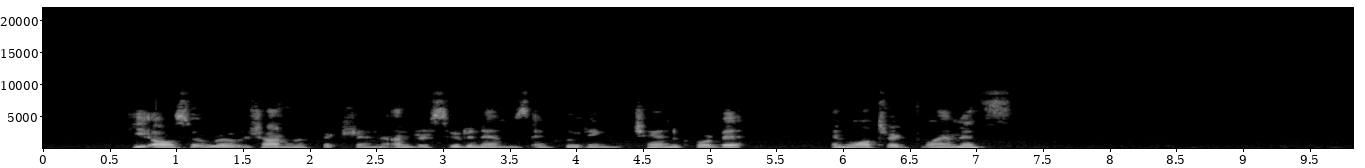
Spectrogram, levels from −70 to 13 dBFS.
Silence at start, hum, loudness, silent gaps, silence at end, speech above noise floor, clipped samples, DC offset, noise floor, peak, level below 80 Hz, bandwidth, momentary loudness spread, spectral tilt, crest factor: 0.65 s; none; -21 LUFS; none; 2.6 s; 44 dB; under 0.1%; under 0.1%; -64 dBFS; 0 dBFS; -54 dBFS; 9.2 kHz; 10 LU; -5.5 dB/octave; 22 dB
